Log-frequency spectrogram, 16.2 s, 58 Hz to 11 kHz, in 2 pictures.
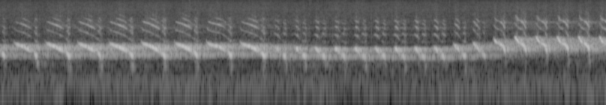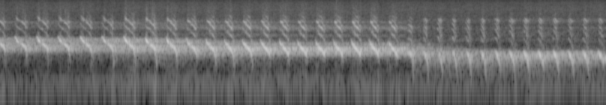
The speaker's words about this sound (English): How would the sound of these notes be changed if we brought them down another octave? The quality should be much fuller, much richer. Here are the trills 2 octaves lower than the canary sings them.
